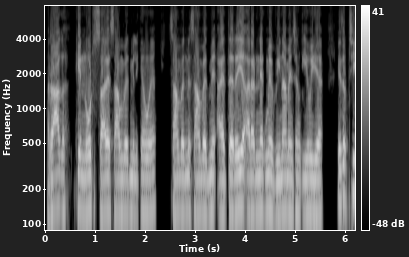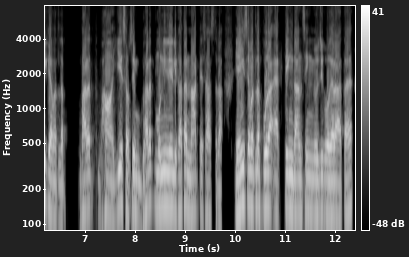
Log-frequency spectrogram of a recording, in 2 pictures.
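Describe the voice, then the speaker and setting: Man, exam revision teacher, rapid delivery, dry close recording, repeats terms for memory. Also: medium pitch, little pitch movement, clean tone, no echo. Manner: repeats key terms as memory tricks, asks and answers his own questions; breaks into short sung snatches to illustrate. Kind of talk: fast revision lecture.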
